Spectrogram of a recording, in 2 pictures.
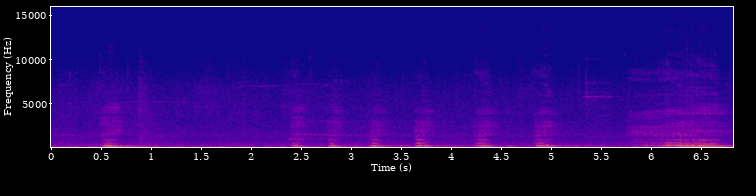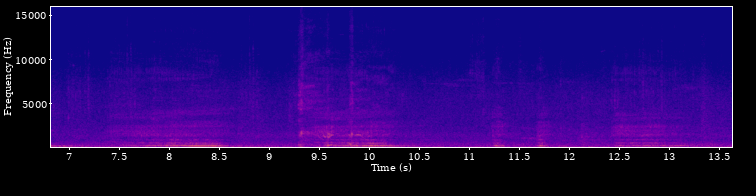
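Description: A person in a calling contest imitates a red deer stag's rutting roar, as a tired, seated stag at the end of the rut. A series of short guttural grunts leads into longer, hoarse, drawn-out roars over a low background.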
